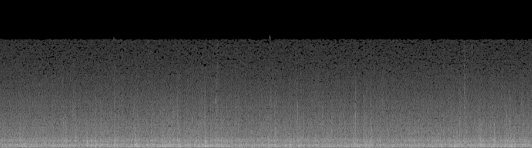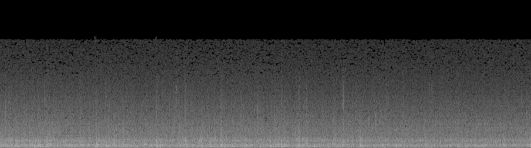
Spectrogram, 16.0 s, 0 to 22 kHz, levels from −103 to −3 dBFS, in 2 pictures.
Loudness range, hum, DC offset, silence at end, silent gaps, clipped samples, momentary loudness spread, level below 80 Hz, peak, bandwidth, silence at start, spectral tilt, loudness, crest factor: 2 LU; none; under 0.1%; 0 s; none; under 0.1%; 3 LU; -78 dBFS; -20 dBFS; 16.5 kHz; 0 s; -3.5 dB/octave; -37 LUFS; 18 dB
